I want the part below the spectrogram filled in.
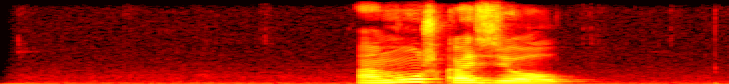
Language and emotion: Russian, angry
